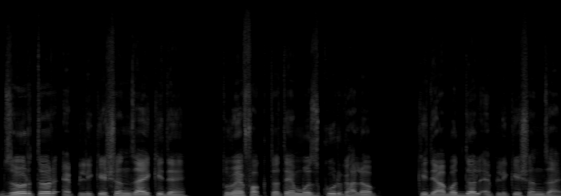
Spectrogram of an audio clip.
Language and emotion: Goan Konkani, neutral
